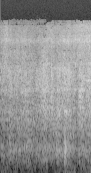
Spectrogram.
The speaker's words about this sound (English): So, first, before I get to that, I'm at the train station here in Kyiv, and we've been seeing people rushing to this station this morning, trying to get out of the city. There is some confusion here.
